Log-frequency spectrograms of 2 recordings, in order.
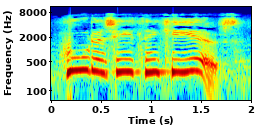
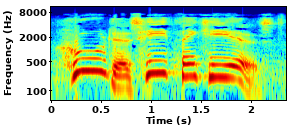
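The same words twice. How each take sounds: First: Very high scandalised question; mock outrage, pitched way up; outraged priests. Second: Pitched-up mock indignation; half-acted scandalised question; indignant question. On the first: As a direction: voice their indignation. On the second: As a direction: echo the outrage, slower. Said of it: "Logical question, right?".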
